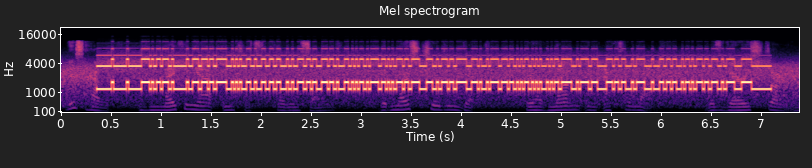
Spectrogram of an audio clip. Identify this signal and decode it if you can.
RTTY (50 baud, 450 Hz shift), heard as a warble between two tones, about 1380 Hz centre, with speech in English. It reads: A TYPICAL USER ON THE SYSTEM COULD NOT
